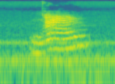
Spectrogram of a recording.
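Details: Pet cat indoors, asking to be petted after running around wildly; one short, soft meow that rises and then falls, lasting under a second, over a faint steady hum.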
